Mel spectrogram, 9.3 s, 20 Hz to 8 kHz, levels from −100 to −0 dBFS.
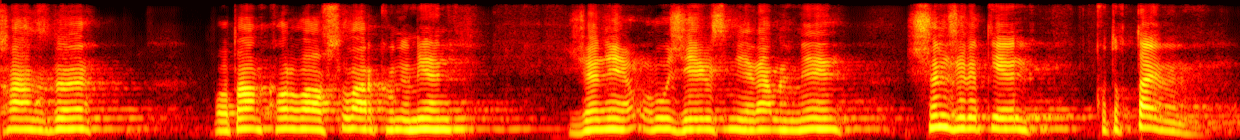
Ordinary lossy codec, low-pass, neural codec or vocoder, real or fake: none; 7.2 kHz; codec, 16 kHz, 4 kbps, X-Codec, HuBERT features, trained on balanced general audio; fake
